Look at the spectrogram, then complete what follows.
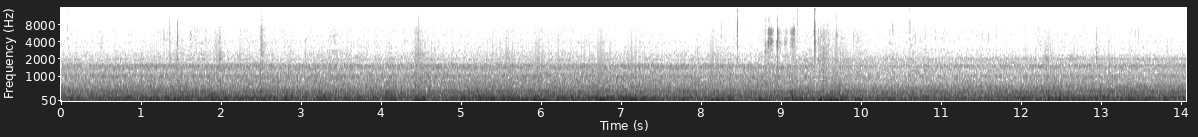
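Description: Steady low rumble of a car's engine and tyres, heard from inside the cabin while driving slowly along a street.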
